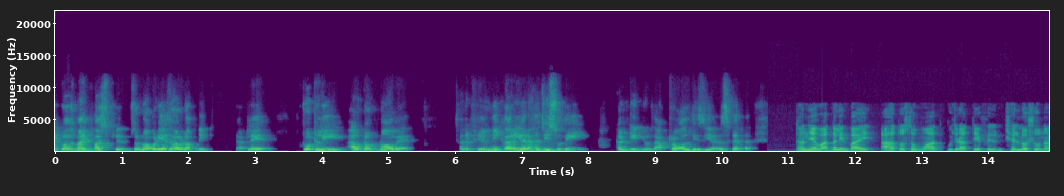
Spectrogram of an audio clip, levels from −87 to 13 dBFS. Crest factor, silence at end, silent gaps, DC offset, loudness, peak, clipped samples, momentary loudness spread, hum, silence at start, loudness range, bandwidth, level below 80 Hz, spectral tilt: 16 dB; 0 s; 2.64-2.69 s, 3.50-3.61 s, 5.73-5.99 s; under 0.1%; -17 LUFS; -2 dBFS; under 0.1%; 12 LU; none; 0 s; 2 LU; 12 kHz; -64 dBFS; -5.5 dB/octave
